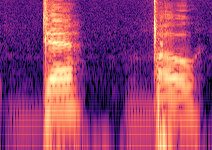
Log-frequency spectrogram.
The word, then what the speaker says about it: devoted: again right here Eduardo we need three syllables it's going to be devoted okay one more time devoted devoted go ahead Eduardo they okay now we want to make this our stress vote in the middle so it's going to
